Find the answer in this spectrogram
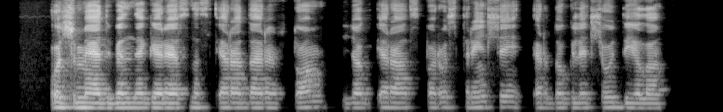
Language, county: Lithuanian, Panevėžys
